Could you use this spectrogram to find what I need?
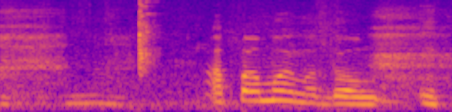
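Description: An elderly woman speaks loudly and with animation nearby.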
